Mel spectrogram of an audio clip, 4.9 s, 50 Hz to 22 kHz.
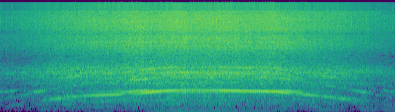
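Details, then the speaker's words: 1994 Integra GSR with B18C1, revved after a timing belt replacement 10–15k miles earlier: clear whine rising and falling with revs. The timing belt tension was off; fixed by tensioning the belt properly. "it's been making this whining sound now I don't know if it's my timing belt is too tight or something else"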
